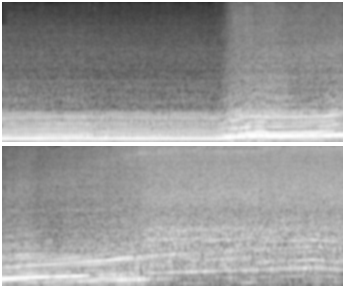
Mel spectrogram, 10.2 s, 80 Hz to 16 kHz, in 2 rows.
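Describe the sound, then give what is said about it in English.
The loud engine of a modified Mustang test car, the Grey Goose 6R test mule with a new combo and OEM computer, idles with a steady low rumble, then revs up sharply around three seconds in, its pitch climbing smoothly and holding a strong, raspy drone. No one speaks. “So it says here, the Grey Goose 6R test mule, new combo is ready for the track. Details to come later. In later posts. Enjoy the sounds of freedom for now.”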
